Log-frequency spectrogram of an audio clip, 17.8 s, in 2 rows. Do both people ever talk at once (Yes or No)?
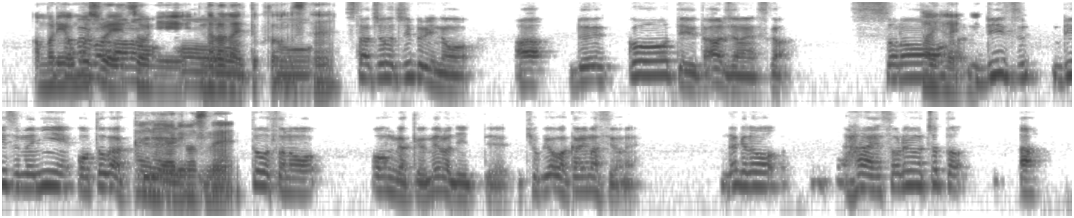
Yes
